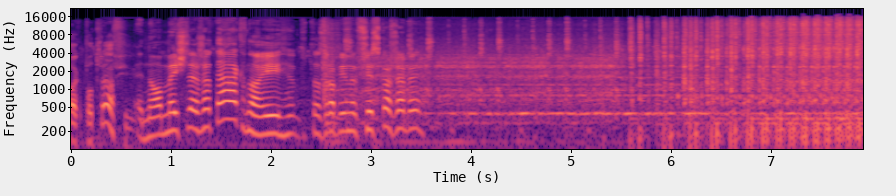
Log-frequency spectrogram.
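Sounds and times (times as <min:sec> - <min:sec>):
speech: 0:00.0 - 0:04.2
old tractor engine running with chugging pulse: 0:02.4 - 0:07.9.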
